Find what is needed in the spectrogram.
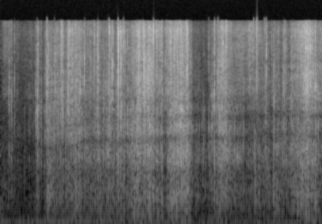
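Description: Clear plastic bag crinkling as it is handled, rising and falling irregularly for a few seconds.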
